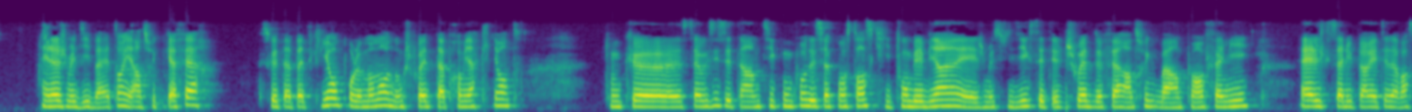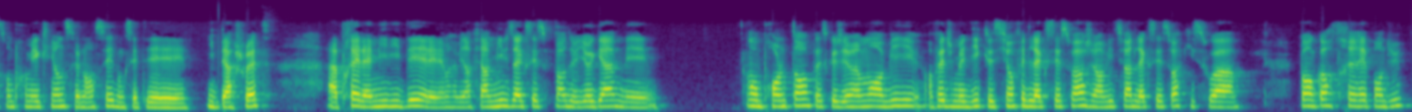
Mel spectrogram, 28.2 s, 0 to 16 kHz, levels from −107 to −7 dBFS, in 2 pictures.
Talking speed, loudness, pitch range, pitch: 255 wpm, -19 LUFS, 180-200 Hz, 190 Hz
